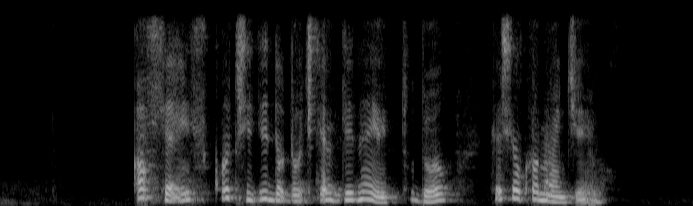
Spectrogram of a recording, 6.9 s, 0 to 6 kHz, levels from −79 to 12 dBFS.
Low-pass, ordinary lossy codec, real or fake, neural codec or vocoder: 5.4 kHz; AAC, 48 kbps; fake; codec, 44.1 kHz, 1.7 kbps, Pupu-Codec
